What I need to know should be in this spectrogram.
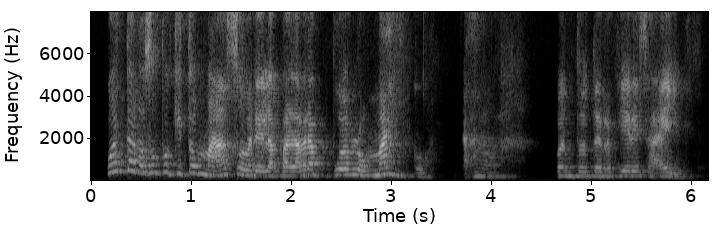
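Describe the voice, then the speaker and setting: In a Guatemalan accent, a woman speaks fairly slowly at a fairly high pitch with very wide pitch swings. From Guatemala, Chichicastenango. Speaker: co-host. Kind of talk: live social media stream chat.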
